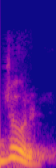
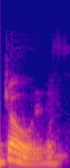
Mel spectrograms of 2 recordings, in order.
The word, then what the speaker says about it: Joule: Se pronuncia Joule o Joule, como ustedes lo quieran decir.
